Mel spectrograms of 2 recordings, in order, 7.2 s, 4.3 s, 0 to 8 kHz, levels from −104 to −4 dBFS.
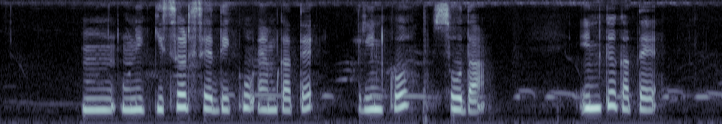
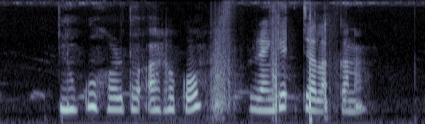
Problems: none marked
